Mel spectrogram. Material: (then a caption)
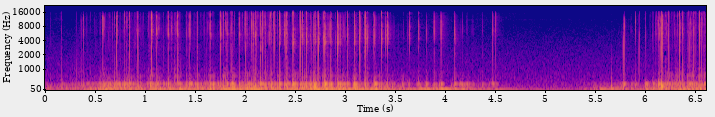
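Steel. Long acrylic nails on both hands scratch and tap the bare, hollow, fist-sized spherical steel wire-mesh grille of a microphone. The result is a dense, rapid run of scratchy clicks over a heavy low rumble. The sound drops to a near-silent lull partway through, then the scratching and tapping resume.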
